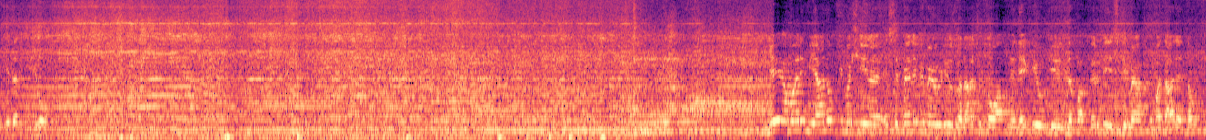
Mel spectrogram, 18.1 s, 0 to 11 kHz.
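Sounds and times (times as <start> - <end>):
machine hum with steady tones: 0.0 - 18.0
low bumps: 3.4 - 13.0
low rumble: 7.3 - 13.0.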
